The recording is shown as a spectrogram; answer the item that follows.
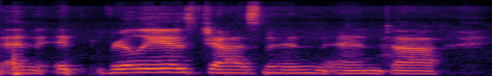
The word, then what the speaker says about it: Jessamine: small child in which i've been telling people to say it's jasmine even though it's clearly spelled like jessamine because my my parents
